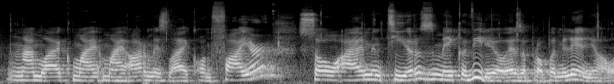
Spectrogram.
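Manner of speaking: normal talking voice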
